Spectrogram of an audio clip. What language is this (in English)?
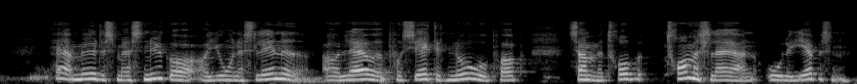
Danish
